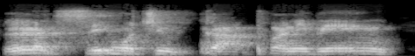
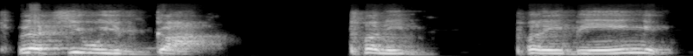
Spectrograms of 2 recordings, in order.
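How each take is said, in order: First: It is said in a changed voice for Mongul. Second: It is said in the voice used for Superman.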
